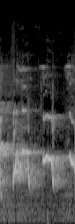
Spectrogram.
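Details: Finn, an extremely vocal dog in recall training with an e-collar in Chicago, whines in high, tonal whimpers that rise and fall, three drawn-out cries in quick succession with a faint overtone above.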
